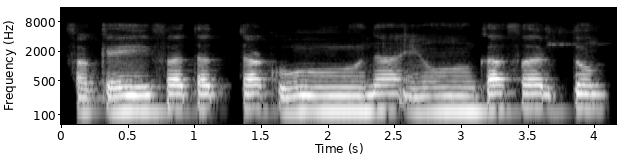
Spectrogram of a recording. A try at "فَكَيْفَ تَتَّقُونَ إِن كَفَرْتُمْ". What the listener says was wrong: شاباش.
